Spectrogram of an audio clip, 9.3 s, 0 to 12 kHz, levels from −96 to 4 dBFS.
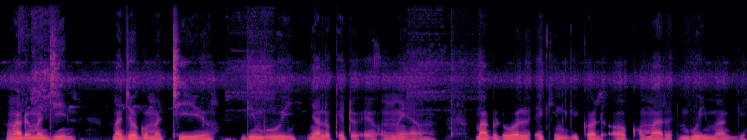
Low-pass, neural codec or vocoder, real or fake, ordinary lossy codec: none; none; real; none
